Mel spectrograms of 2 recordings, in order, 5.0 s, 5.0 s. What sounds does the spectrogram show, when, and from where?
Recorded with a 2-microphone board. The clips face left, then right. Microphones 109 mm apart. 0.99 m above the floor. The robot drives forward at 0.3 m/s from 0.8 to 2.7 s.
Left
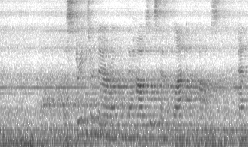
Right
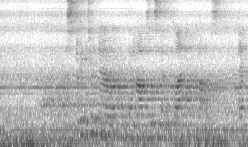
1.3 s a woman speaking: 80° left, 6 m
